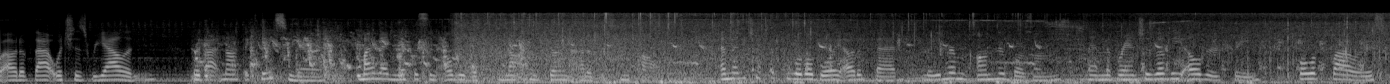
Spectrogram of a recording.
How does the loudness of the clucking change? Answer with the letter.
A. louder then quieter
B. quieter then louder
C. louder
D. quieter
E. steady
D.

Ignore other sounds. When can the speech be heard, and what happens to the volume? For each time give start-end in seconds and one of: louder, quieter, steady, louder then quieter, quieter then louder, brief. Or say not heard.
0.0-13.8 steady.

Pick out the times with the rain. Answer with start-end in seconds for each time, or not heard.
4.5-13.8.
